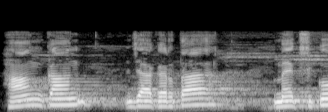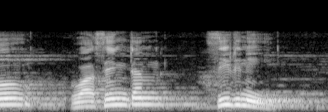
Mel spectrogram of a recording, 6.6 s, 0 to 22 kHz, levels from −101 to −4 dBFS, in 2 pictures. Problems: none marked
